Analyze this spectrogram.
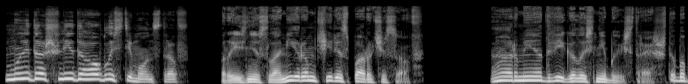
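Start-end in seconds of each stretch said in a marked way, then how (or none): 0.1-1.9 much higher, otherworldly voice; high alien voice. Acted. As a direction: lift it high and strange. Mirom speaks, shifted voice.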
